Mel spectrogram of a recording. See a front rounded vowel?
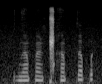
yes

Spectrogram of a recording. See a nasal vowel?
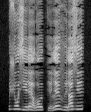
no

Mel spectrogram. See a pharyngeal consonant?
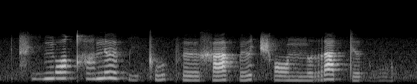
no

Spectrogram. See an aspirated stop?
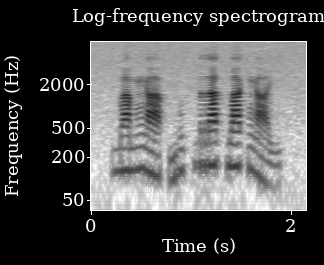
no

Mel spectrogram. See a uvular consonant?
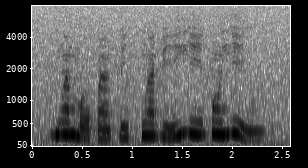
no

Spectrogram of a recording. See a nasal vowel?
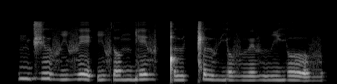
no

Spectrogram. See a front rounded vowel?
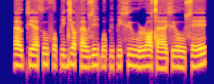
no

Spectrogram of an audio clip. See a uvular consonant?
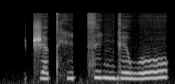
no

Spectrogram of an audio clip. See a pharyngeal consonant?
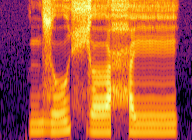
yes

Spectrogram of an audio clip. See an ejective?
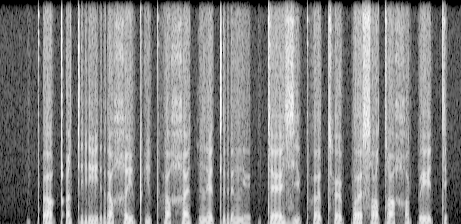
yes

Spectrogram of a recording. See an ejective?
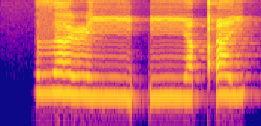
yes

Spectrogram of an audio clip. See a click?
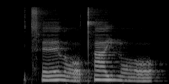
no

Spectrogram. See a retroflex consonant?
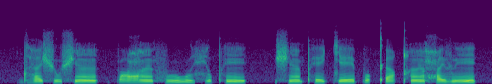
no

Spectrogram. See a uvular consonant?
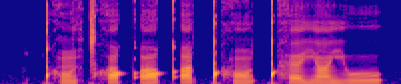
yes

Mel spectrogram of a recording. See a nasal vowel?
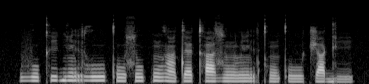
yes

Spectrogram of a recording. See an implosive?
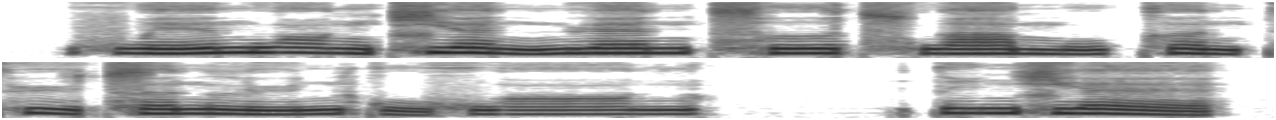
no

